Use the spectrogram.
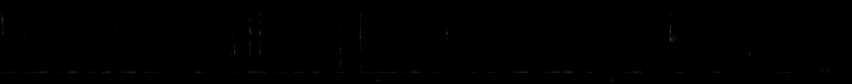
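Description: A small knife blade carves a grid into the surface of a palm-sized solid cream soap bar held in one hand, then scrapes out small cubes. The result is a quiet series of crisp, bright scraping and slicing clicks, each short and dry, over a faint steady hum.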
